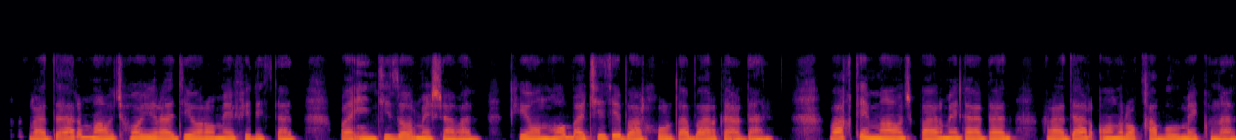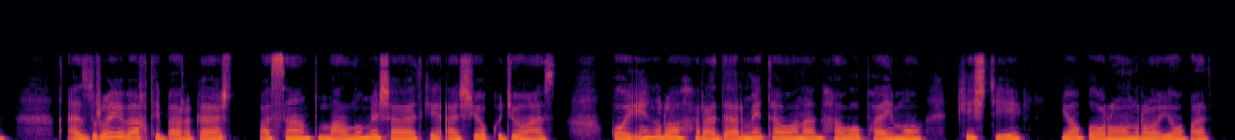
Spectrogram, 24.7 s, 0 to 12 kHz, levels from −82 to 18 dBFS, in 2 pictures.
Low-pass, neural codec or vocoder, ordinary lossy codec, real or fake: 7.2 kHz; codec, 16 kHz, 4 kbps, FreqCodec, larger model; none; fake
